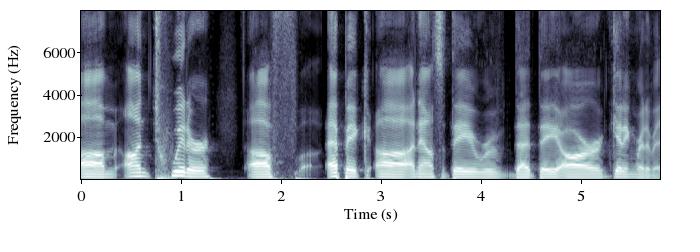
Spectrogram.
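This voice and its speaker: Very clean, with a silent background, the recording captures a man at medium pitch. His pitch variation is ordinary. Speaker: podcast co-host. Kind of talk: casual chat. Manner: fast; animated.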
